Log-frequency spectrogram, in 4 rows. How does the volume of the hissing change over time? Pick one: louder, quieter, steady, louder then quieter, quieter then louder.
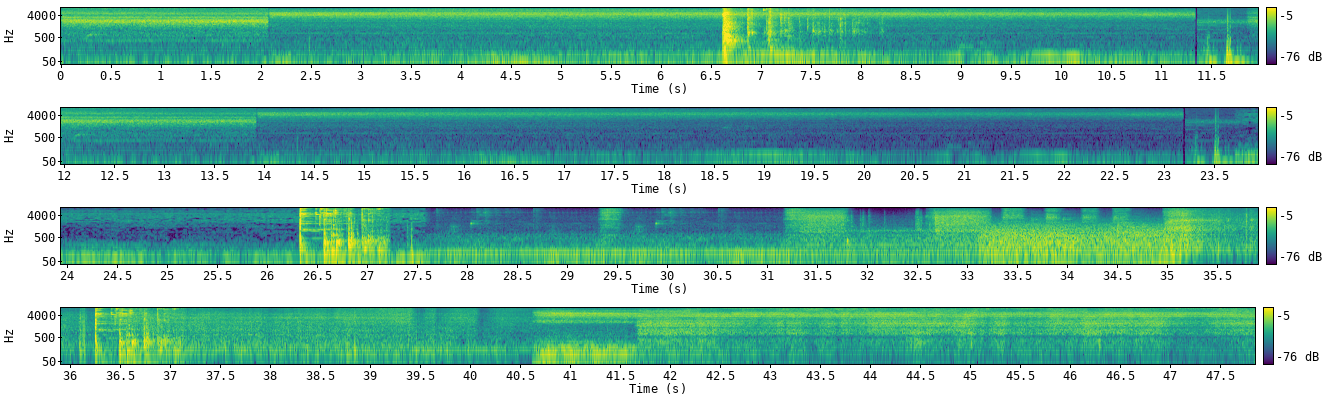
quieter then louder.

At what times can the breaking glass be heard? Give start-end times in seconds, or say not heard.
6.6-8.0, 26.3-27.2, 36.2-37.1.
